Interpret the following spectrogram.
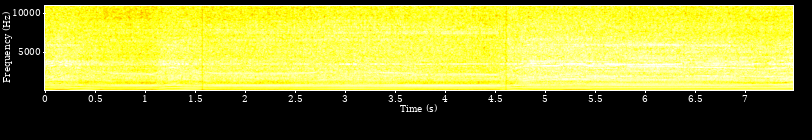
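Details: Husqvarna 455 Rancher chainsaw with about 4 hours total runtime, previously running rough after warm-up, now after ignition coil replacement: high revs holding steady pitch through the cut, dipping slightly under load and recovering cleanly, no stumbling.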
